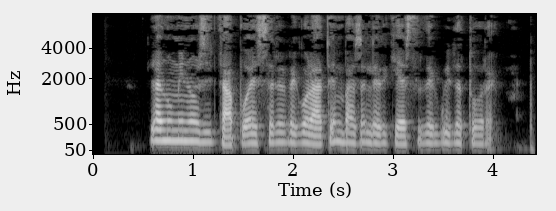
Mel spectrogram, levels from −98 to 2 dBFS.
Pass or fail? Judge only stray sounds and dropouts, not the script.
pass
